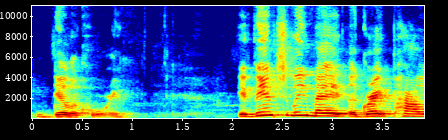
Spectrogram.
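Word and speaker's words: Delacroix: The villagers pronounced his name Delicory.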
